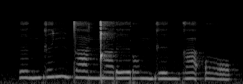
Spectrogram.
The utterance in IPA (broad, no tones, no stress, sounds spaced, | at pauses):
e ŋ ɡ e ɲ d a ŋ͡ǃ a ɾ e ɾ ɔ ŋ ɡ e ŋ ɡ a ʔ ɔ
